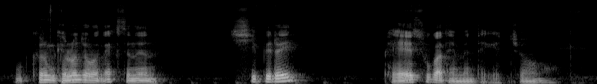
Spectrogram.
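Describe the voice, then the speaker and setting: His tone is dark and mellow. The voice belongs to a man. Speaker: math academy director and teacher. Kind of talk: lecture. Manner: fast.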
